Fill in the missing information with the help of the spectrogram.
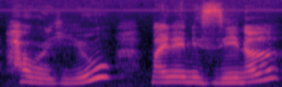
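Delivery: slow, soft, drawn-out delivery; unhurried, slow intro; slowed demo. Shown as a demonstration. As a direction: model it slowly and gently. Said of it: "Slow down".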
